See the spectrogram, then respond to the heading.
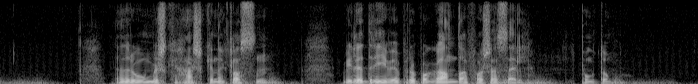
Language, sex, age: Norwegian, male, 27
